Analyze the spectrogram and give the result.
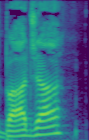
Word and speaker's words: Baja: I believe it's Baja.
